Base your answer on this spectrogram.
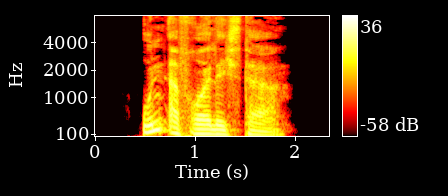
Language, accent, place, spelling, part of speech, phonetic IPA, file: German, Germany, Berlin, unerfreulichster, adjective, [ˈʊnʔɛɐ̯ˌfʁɔɪ̯lɪçstɐ], De-unerfreulichster.ogg
- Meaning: inflection of unerfreulich: 1. strong/mixed nominative masculine singular superlative degree 2. strong genitive/dative feminine singular superlative degree 3. strong genitive plural superlative degree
